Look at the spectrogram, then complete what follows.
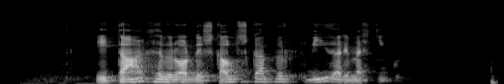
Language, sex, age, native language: Icelandic, male, 60-69, Icelandic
